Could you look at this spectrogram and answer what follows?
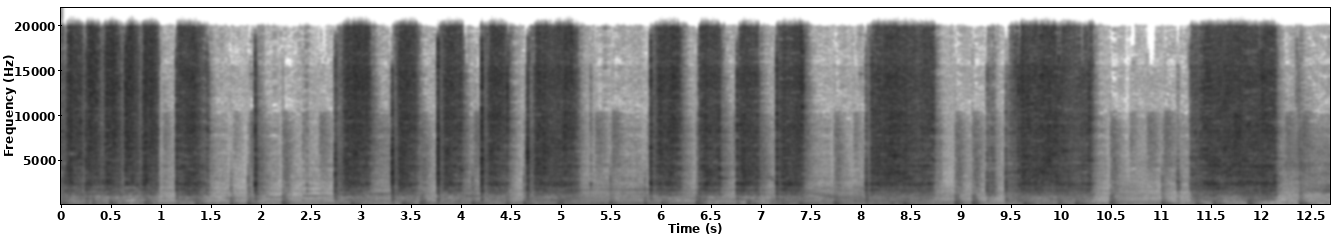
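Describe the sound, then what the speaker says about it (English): A horseshoe knife blade is stroked across a sharpening stone in irregular bursts of gritty scraping, close and clear, with short pauses between strokes and no talking. "I'm going to give it a good first sharpen."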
